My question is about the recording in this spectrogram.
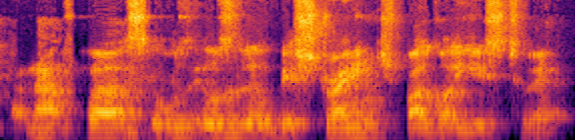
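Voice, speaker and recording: A young man hosting a casual interview, relaxed and hesitant, with many fillers. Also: medium pitch, fast. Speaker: host.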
